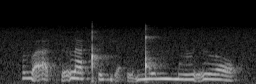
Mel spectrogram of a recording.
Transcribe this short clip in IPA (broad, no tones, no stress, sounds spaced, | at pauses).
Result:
v a̰ t͡s ə̰ l a ǃʼ e ɡʲ a̰ ʔ ḛ ŋ͡ǃ o mː ɯ ɹ ḛ lː ɔ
